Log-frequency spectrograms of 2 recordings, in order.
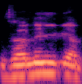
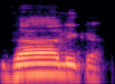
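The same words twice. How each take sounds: First: The stress falls later, not on the first syllable. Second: The first syllable is drawn out and stressed. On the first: The speaker calls it wrong. "জালিকা না" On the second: The speaker calls it right. "আর এই টানটা হবে জায়ের মধ্যে"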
